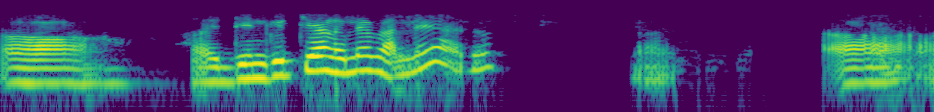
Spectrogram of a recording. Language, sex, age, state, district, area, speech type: Assamese, female, 60+, Assam, Udalguri, rural, conversation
